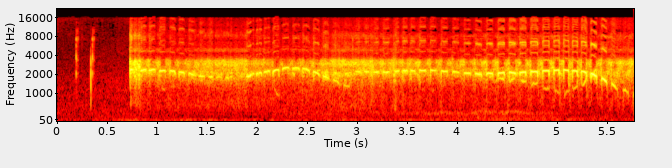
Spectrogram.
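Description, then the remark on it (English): A greater horseshoe bat's echolocation call, produced through its nose, heard as a steady, warbling whistle-like tone made of rapid, evenly repeated pulses, starting after two brief clicks and continuing loudly without any talk. “That was a greater horseshoe. It's quite different, isn't it? It's got much more of a whistle to it.”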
